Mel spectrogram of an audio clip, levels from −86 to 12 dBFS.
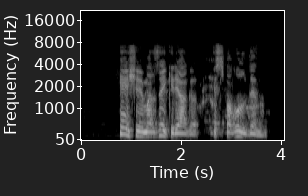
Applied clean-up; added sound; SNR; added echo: none; none; none; none.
